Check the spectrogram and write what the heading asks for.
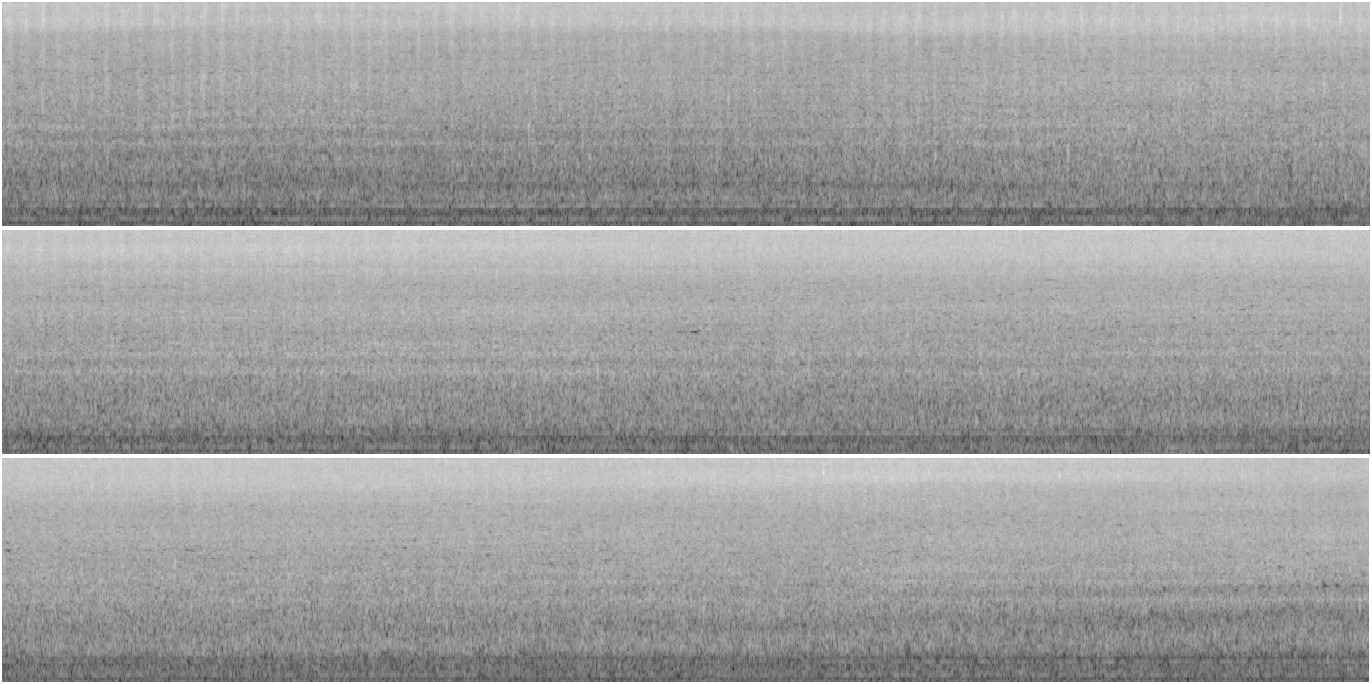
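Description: Solar-powered paddlewheel aerator running steadily: its eight-blade paddlewheels churn and splash the pond water, over a faint steady hum from the brushless DC motor drive.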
